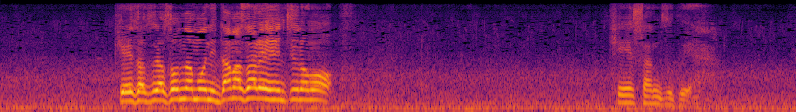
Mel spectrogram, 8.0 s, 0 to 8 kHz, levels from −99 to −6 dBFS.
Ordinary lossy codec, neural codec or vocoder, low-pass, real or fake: none; none; 7.2 kHz; real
